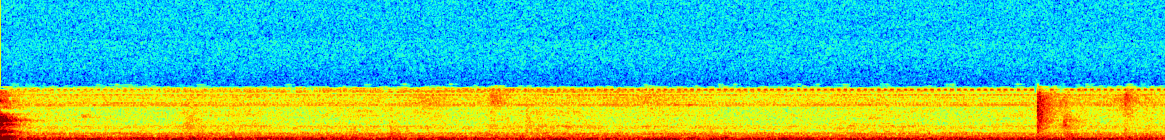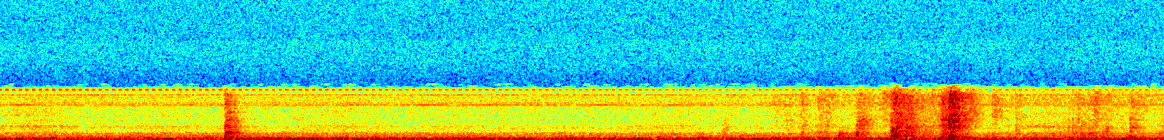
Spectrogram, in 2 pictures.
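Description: Tongs click against a metal tray.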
